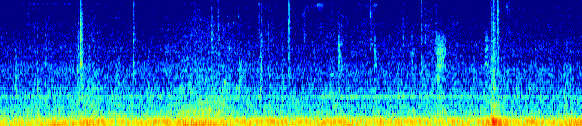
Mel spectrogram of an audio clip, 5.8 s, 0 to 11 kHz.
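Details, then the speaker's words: 2005 Mercedes C230 driven on the road: steady road rumble with a sharp dull clunk from the front wheels over a bump; owner believes worn lower control arms cause it, not confirmed. "so this car has been making some clunking noises on the front wheels"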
